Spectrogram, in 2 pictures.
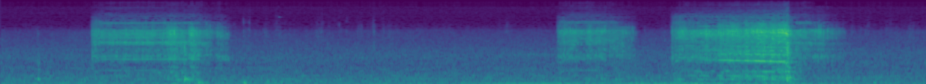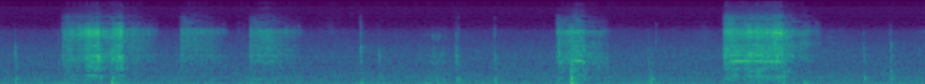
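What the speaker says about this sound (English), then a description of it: "Just put them in loose and then I'll drive them home." A power driver sinks screws into a teak cockpit locker lid in short whirring bursts separated by pauses, each burst close and fairly loud, with faint handling noises between them.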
